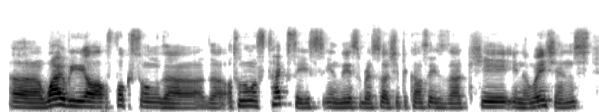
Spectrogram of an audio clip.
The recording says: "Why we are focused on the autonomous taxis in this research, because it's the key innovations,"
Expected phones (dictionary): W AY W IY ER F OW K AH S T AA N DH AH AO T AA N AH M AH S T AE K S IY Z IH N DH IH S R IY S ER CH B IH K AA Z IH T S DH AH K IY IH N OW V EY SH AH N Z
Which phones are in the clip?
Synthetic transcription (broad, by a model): W AY W IY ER F OW K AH S AA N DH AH AO T AA N AH M AH S T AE K S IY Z IH N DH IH S R IY S ER CH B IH K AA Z IH T S DH AH K IY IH N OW V EY SH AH N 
